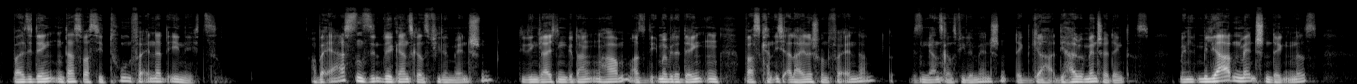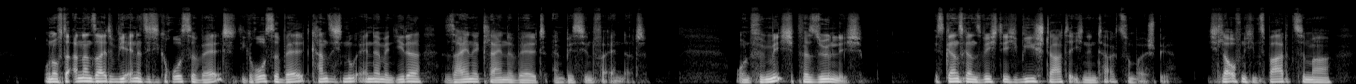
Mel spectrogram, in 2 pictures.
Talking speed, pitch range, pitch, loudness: 210 wpm, 110-130 Hz, 120 Hz, -21 LUFS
